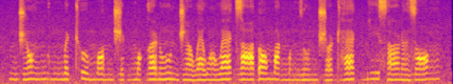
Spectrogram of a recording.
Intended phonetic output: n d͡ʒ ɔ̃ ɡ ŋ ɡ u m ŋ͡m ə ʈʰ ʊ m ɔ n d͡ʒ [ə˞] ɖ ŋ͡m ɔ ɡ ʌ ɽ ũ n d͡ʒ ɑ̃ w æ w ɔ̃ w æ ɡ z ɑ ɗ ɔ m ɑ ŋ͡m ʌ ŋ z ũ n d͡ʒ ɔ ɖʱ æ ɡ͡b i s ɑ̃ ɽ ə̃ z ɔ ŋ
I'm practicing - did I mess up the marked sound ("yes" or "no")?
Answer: yes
